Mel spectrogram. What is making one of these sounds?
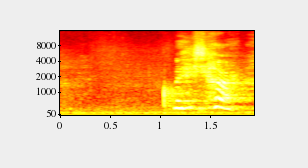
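A young woman speaks softly, close by.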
